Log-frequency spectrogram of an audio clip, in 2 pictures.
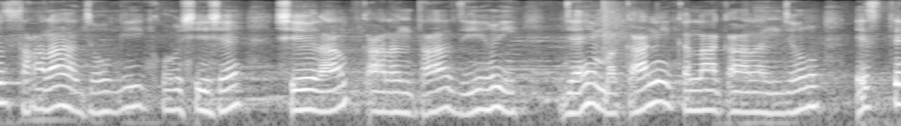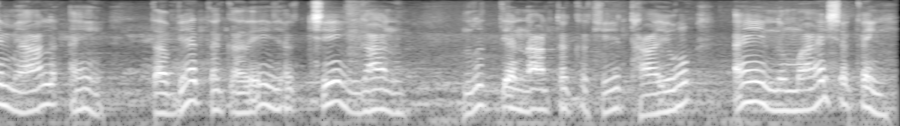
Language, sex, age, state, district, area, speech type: Sindhi, female, 45-60, Gujarat, Junagadh, rural, read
